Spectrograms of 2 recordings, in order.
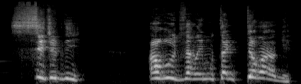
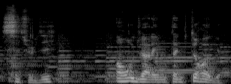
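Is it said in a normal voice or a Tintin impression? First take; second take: Tintin impression; normal voice. First: It is said imitating Tintin's voice. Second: It is said in his normal voice.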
